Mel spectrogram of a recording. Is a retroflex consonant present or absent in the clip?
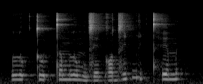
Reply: absent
